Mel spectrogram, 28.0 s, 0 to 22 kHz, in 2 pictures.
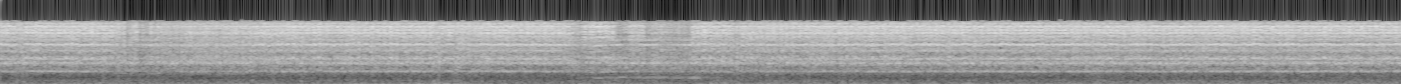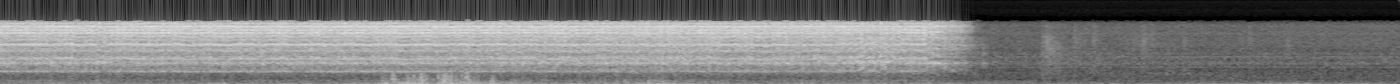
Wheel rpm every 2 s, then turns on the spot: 160, 160, 160, 160, 160, 160, 160, 160, 160, 160, 160, 100, 0, 0.
none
